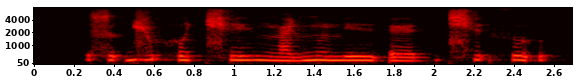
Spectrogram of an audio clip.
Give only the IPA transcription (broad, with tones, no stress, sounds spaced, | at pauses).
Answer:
sʰ ʊ˦ ʔ d͡ʑ u˦˨ h o˦˨ t͡ɕʰ e˦ ɪ̯ ŋ ã˨ ɲ ũ˦˨ n e˦ ɪ̯ ʔ ɛ˨ | t͡ɕʰ ɪ˦ ʔ θ ʊ˦ ʔ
